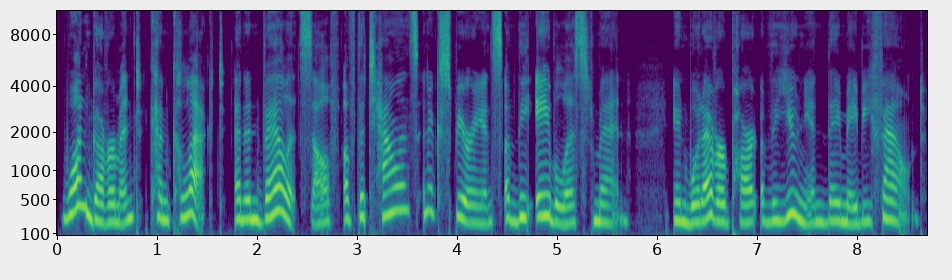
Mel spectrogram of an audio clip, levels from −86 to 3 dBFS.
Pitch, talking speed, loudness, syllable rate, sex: 245 Hz, 180 wpm, -18 LUFS, 5.0 syllables/s, female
